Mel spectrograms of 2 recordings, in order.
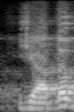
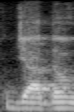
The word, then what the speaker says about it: یادو: ہری کرشن کا لقب یادو تھا، جس کا ایک تلفظ جادو بھی ہے، اس لیے چندر ونشی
